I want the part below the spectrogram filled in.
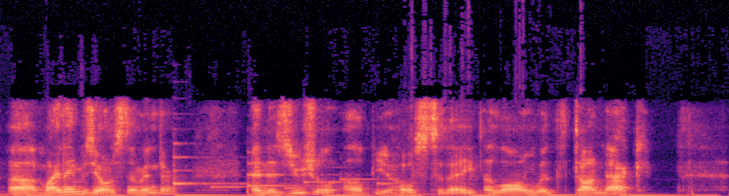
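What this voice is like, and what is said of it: Slightly raspy voice. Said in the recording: “my voice is a little bit raspier than normal”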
